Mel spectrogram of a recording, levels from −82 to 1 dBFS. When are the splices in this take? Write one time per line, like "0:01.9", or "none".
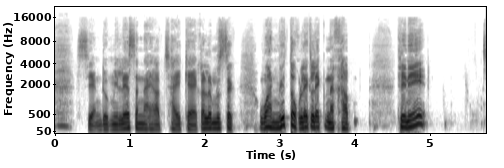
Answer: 0:01.2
